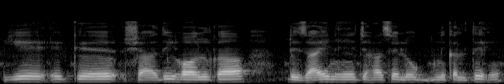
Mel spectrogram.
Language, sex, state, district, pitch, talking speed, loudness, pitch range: Bhojpuri, male, Bihar, Saran, 120 Hz, 145 wpm, -25 LUFS, 110-125 Hz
